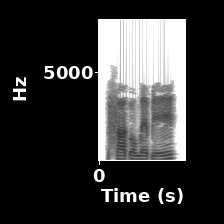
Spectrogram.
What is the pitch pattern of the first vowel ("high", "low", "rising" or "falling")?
low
